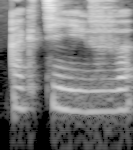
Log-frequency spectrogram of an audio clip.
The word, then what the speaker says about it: active: So actif, active, it's softer, okay? So we turn the F into a V, active.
